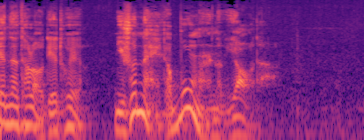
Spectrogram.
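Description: A middle-aged man speaks calmly and seriously nearby.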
